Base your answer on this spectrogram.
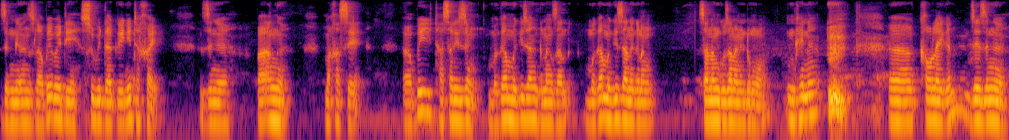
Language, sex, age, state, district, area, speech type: Bodo, male, 30-45, Assam, Udalguri, urban, spontaneous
